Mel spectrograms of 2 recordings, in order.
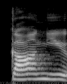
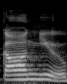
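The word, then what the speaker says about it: Gong Yoo: My biggest one is gong yu. I always say gong, like the instrument, gong yu, but it's gong. Gong yu.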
